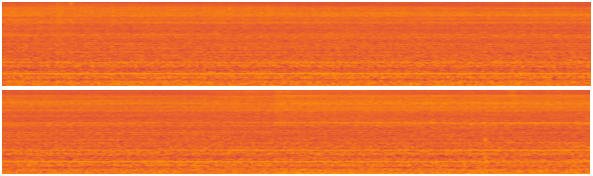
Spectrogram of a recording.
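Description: Laser engraving machine running while it cuts MDF: a steady mechanical drone with a constant whine through it, and a low hum that steps up slightly about eleven seconds in.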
